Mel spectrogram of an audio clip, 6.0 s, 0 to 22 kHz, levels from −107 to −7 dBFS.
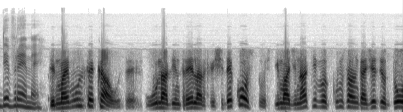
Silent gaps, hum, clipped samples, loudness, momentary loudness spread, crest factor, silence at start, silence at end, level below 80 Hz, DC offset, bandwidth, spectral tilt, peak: none; none; under 0.1%; -18 LUFS; 10 LU; 18 dB; 0 s; 0 s; -66 dBFS; under 0.1%; 6.2 kHz; -7.5 dB/octave; 0 dBFS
